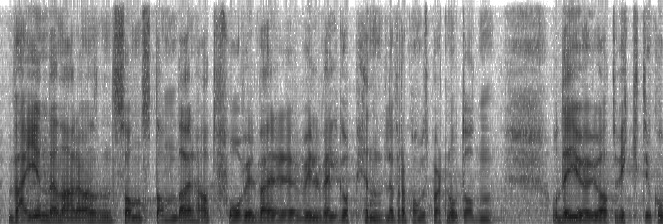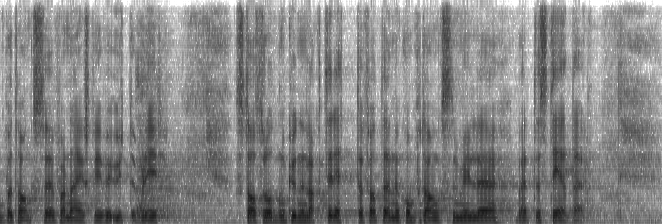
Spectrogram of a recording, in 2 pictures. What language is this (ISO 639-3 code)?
nor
